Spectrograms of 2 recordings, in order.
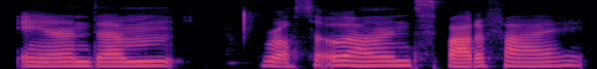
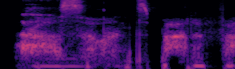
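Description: First: It is said in a normal speaking voice. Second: It is said in a whisper. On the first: "I'm boring myself" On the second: "That's a whisper"

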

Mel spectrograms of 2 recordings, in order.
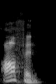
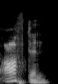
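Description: First: The T sound is silent in the middle. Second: The T sound is pronounced in the middle.

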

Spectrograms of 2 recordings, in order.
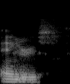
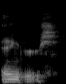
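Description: First: The name is said with French sounds. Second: The name is read out with English sounds. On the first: The speaker calls it right. "Gotta get that right" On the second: The speaker calls it wrong. "it's not just Angers"

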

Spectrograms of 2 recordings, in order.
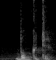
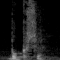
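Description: First: The middle consonant is pronounced 'j'. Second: The middle consonant is pronounced 'sh'. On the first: "والبعض من أهل الخليج ينطقونها بقجة" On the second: "تنطق بقشة"

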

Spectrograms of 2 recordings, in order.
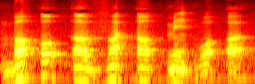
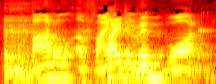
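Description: First: It is said in a British accent, every syllable spoken. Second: It is said in an American accent, heavily reduced. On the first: "That's 8 syllables, dude" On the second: "That's only 3 in American English"

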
